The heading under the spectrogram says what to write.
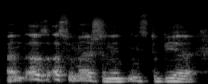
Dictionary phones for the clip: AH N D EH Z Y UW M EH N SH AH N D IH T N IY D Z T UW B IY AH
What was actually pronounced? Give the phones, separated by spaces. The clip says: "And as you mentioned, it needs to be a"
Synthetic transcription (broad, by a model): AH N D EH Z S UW M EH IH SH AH N IH T N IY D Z T UW B IY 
